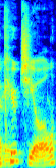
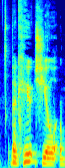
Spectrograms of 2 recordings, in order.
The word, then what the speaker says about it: Bakuchiol: Bak choy. – Bakuchiol. – Oh. – Bakuchiol Retinol Alternative Smoothing Serum.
